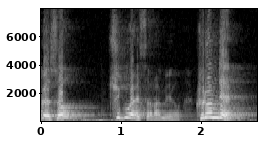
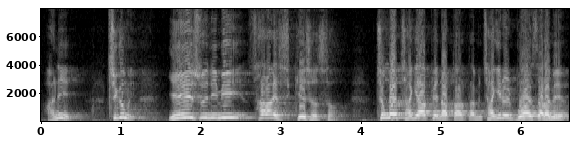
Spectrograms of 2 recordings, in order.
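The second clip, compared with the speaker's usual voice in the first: ordinary delivery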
